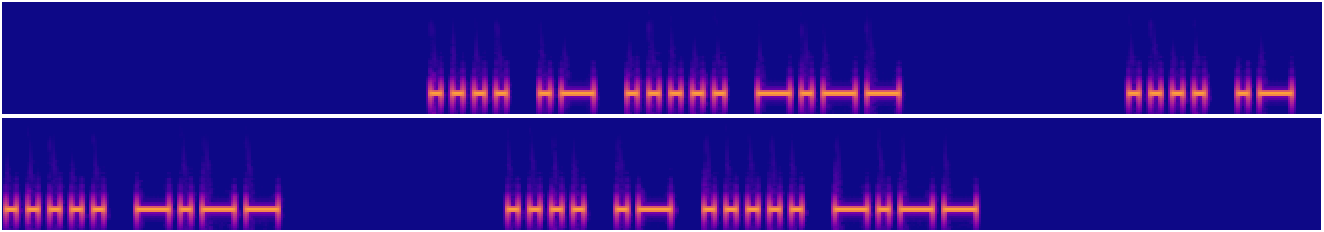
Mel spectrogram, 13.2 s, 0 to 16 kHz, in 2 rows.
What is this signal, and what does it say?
Morse code, heard as a keyed tone, about 23 wpm, 700 Hz. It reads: HA5Y HA5Y HA5Y
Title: DXCC-100 Call Signs - 4 Characters - Repeated 3x - 22wpm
